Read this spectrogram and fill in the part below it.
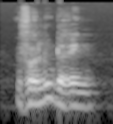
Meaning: degradation, degeneration, dilapidation
- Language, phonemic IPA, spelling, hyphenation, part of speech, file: Dutch, /vərˈlu.də.rɪŋ/, verloedering, ver‧loe‧de‧ring, noun, Nl-verloedering.ogg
